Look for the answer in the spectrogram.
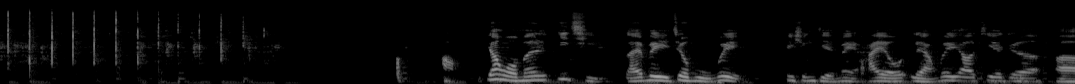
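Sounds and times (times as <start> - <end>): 
applause: 0.0 - 2.5
speech: 4.4 - 10.7.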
